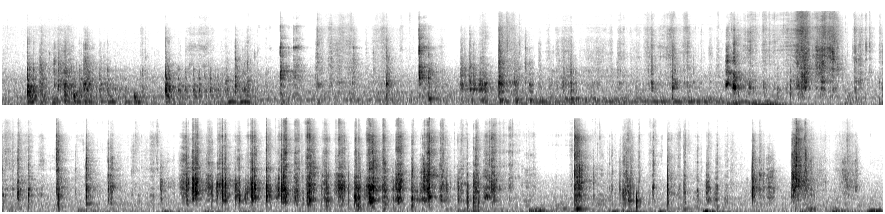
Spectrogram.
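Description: Paper water cartons being cut open and pulled apart by hand: quick snips and the crinkling and crackling of the stiff, foil-lined carton board, in irregular clicks that grow dense and busy near the middle.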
